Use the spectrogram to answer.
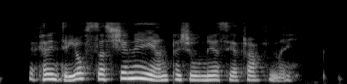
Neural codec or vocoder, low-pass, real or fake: codec, 16 kHz, 2 kbps, FunCodec, trained on LibriTTS, 25 frames a second; 7.2 kHz; fake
